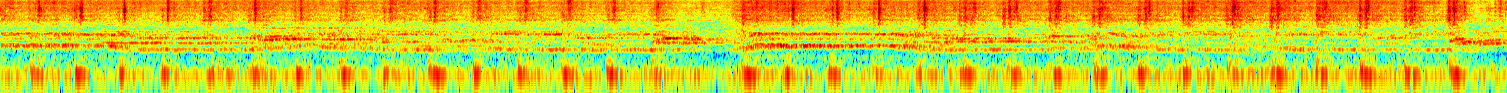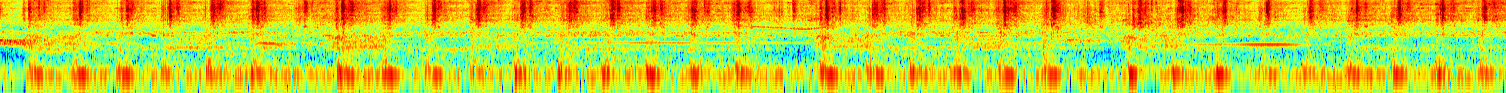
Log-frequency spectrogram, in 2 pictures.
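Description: Chorus of singers chanting a Pueblo buffalo dance song over a steady, even drumbeat, with the shaking of the dancers' rattles on each beat. The singing is full for about the first fifteen seconds and thins to a few held notes after that, while the drum and rattles carry on.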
